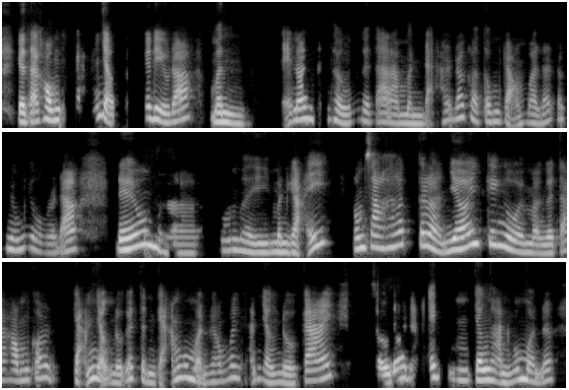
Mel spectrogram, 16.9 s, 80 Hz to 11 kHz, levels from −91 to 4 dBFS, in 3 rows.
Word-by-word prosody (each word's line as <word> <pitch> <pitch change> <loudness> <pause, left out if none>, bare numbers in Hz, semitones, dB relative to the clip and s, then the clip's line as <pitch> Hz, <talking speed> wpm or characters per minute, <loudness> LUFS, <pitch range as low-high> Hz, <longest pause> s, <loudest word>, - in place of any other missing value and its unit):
người 195 - +8
ta 205 - +4
hông 240 0 +6 0.2
cảm 270 +3 -7
nhận - - +4
được - - -33
cái 275 - +1
điều 230 -7 +4
đó, 255 +8 +1
mình 190 -5 +2 0.4
sẽ 185 - -6
nói 240 +1 +4
thẳng 245 - -20
thừng 180 -6 -1
với 225 +5 -27
người 205 - -6
ta - - -5
là 175 - -4
mình 165 -1 -3
đã - - -10 0.2
rất 280 +1 -4
là 235 - -2
tôn 200 +1 -6
trọng 150 -3 -6
và 180 -2 -6
đã 190 +5 -7
rất 255 - -13
nhún 250 -1 -1
nhường 225 -9 -8
rồi 180 - -8
đó. 230 +6 +1 0.4
Nếu 270 +9 +6
mà 175 - -1 0.3
không 230 +1 -5
thì 185 -1 0
mình 195 -1 +1
gãy 225 - +1 0.3
hông 260 +3 +3
sao 285 -1 +3
hết, 315 +6 -1
tức 325 - +2
là 260 -9 +4
với 270 +10 +6
cái 350 -3 +1
người 250 -11 +3
mà 180 -2 -2
người 175 +1 0
ta 230 +6 -7
hông 225 +1 -2
có 280 - -2 0.2
cảm 230 +3 +1
nhận 265 - +1
được 180 - 0
cái 265 - 0
tình 230 -8 -3
cảm 260 +9 -3
của 285 - 0
mình, 250 -8 0
hông 205 +2 -8
có 280 - -2
cảm 225 - -8
nhận 190 -4 -3
được 170 -1 -1
cái 235 +8 +2 0.4
sự 165 - +2
đối 235 - +2
đãi, 275 +2 -1
ưm, 230 0 -6
chân 235 0 +6
thành 185 -6 0
của 230 - -2
mình 235 -5 +2
á, 225 +2 -4
225 Hz, 260 wpm, -23 LUFS, 190-260 Hz, 0.4 s, người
